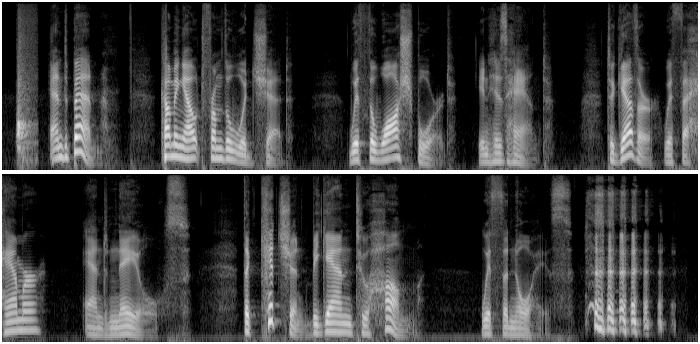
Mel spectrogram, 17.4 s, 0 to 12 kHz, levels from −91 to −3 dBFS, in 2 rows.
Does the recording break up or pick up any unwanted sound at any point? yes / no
yes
